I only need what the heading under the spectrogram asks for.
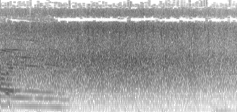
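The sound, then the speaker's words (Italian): Audience applause at a live show, a steady, loud wash of clapping held evenly throughout, with a short voice heard at the very start. “Grazie, grazie, grazie degli applausi.”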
